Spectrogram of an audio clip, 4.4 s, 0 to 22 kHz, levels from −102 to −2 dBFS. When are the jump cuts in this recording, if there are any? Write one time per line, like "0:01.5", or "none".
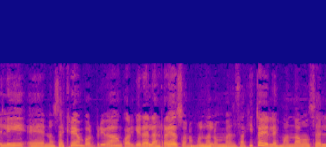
none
